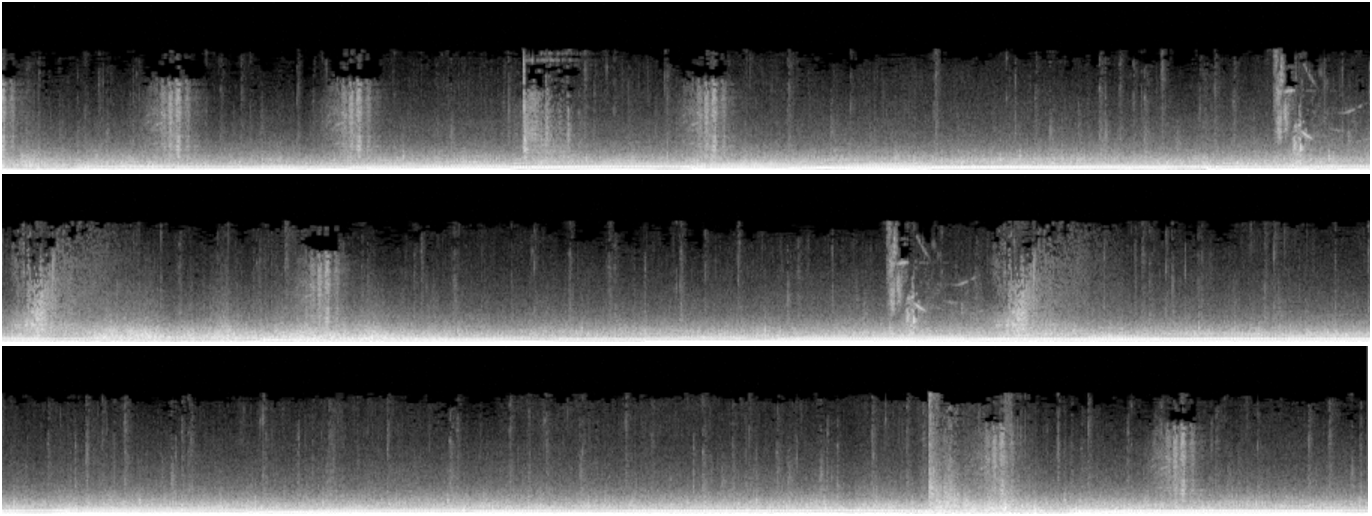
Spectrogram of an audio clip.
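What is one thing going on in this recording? A car engine roars, its pitch climbing and dropping as the gears shift.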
